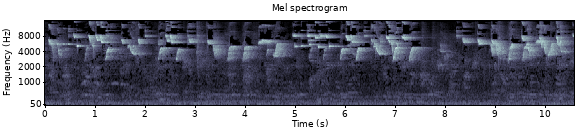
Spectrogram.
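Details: Saffron finch in Colombia singing long, lively phrases of high, quick downslurred chirps, repeated in bursts separated by short gaps.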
